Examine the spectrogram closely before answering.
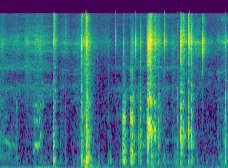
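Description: A cardboard box scrapes and bumps across a wooden floor, close by.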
